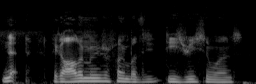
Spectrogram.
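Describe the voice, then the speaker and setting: A man's voice: medium pitch, steady tone, fast, a little hiss or hum. A young man chats easily on a casual podcast. He is laid-back and teasing. He often starts his lines with "yo.". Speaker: podcast co-host. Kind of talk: casual banter.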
